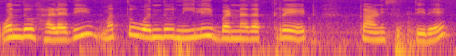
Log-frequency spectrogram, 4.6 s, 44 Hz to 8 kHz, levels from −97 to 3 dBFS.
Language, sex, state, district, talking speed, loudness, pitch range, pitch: Kannada, female, Karnataka, Bangalore, 105 wpm, -15 LUFS, 220-270 Hz, 245 Hz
